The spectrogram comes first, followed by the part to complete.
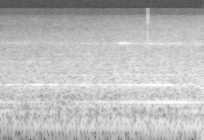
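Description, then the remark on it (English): A train rolls past in the morning, its continuous rumble carrying a faint metallic whine that holds level for the whole moment, with no voices present. “That train's a little late this morning.”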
